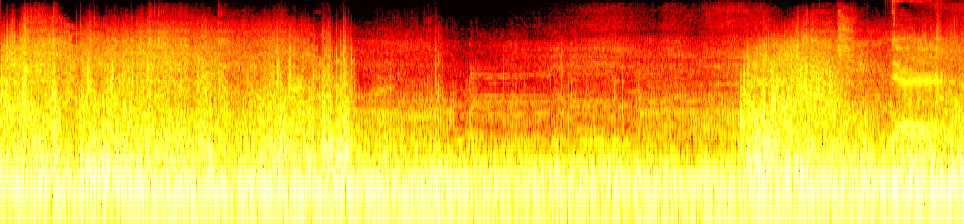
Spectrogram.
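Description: Sport bike engine running under throttle while the bike is held in a wheelie, mixed with heavy wind noise on the microphone.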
